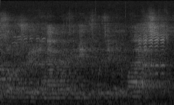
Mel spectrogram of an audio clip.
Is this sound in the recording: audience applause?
no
